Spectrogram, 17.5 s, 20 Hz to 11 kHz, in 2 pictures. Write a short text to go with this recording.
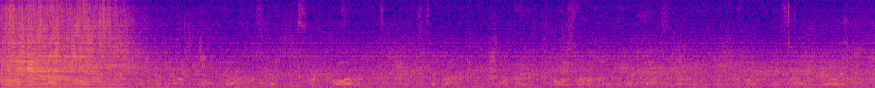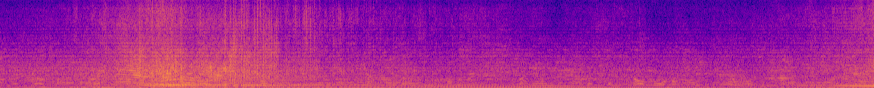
British Motorcycle Grand Prix 2005 ... MotoGP ... FP3(contd) ... Donington ... commentary ... one point stereo mic to minidisk ...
